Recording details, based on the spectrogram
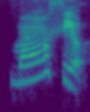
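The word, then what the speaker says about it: monsieur: উচ্চারণ হবে কি? সিও মসিও মসিও মসিও মসিও মসিও ইয়েস আরেকজনকে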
